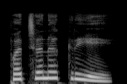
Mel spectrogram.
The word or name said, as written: ಪಚನಕ್ರಿಯೆ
